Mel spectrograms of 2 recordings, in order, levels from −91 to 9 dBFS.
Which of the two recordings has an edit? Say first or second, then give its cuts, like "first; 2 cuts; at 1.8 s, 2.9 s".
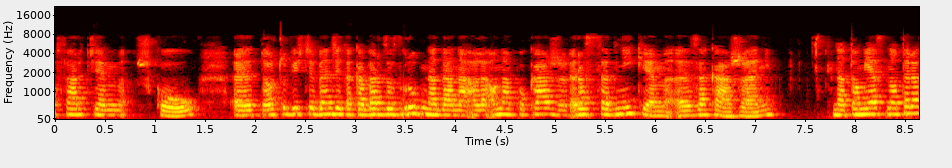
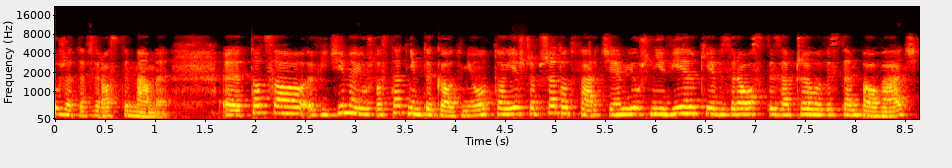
first; 2 cuts; at 2.0 s, 5.1 s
